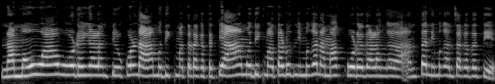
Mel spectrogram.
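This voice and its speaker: A performer voicing a cheeky young child in a cartoon, with a North Karnataka accent and a brisk, matter-of-fact manner. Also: very high-pitched, flat delivery, fairly bright tone. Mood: insistent. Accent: North Karnataka Kannada. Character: cheeky young child, quick to argue back.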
